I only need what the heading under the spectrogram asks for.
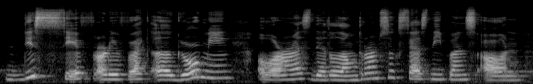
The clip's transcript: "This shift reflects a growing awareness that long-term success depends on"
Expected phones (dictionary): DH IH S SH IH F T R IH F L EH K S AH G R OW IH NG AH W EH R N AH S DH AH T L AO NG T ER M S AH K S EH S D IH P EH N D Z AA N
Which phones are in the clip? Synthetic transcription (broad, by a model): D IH S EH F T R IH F L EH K AH G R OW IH NG AH W EH R N AH S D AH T L AO NG T ER M S AH K S EH S D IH P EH N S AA N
